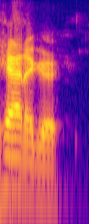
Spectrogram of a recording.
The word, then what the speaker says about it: Haniger: Did I say that right? – I'm not sure. I know nothing about it. So we're not going to be correcting my pronunciation. – It's actually Haniger.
